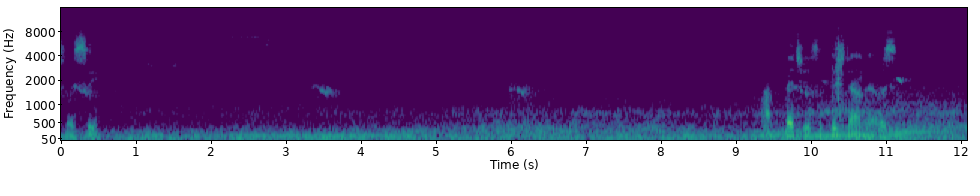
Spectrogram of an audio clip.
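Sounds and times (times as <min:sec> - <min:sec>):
low steady hum: 0:00.0 - 0:12.0
short bird calls: 0:03.3 - 0:03.9, 0:06.0 - 0:06.5.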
